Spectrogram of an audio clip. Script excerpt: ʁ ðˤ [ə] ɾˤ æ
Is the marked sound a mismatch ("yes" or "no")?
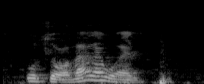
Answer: yes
